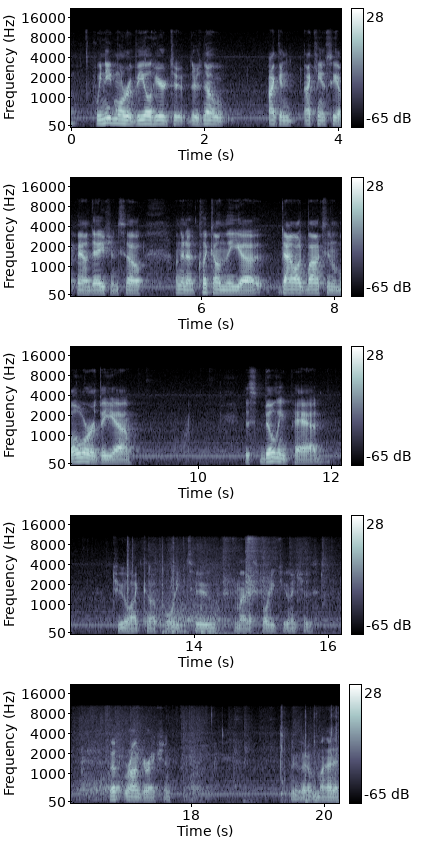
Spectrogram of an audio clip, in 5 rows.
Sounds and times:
Speech: 0:00.0 - 0:02.4, 0:03.0 - 0:09.1, 0:10.7 - 0:12.0, 0:12.8 - 0:15.9, 0:16.7 - 0:17.8, 0:19.4 - 0:20.2.

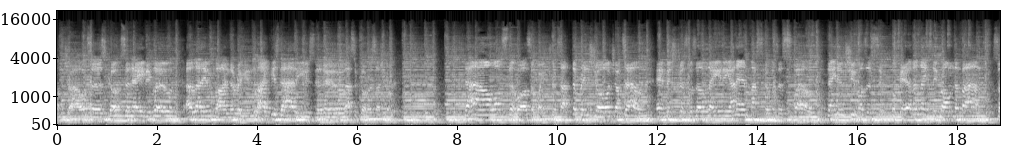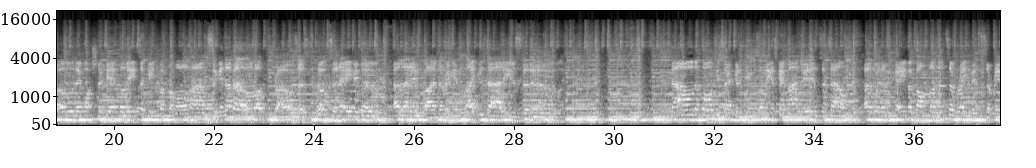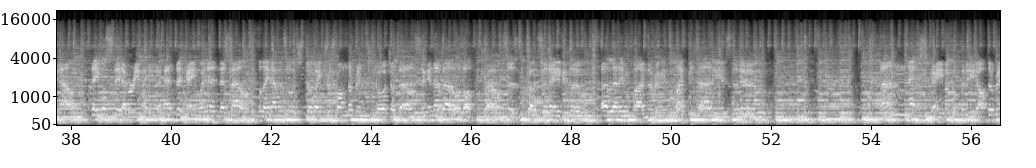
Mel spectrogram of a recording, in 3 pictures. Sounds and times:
Music: 0:00.0 - 0:56.5.

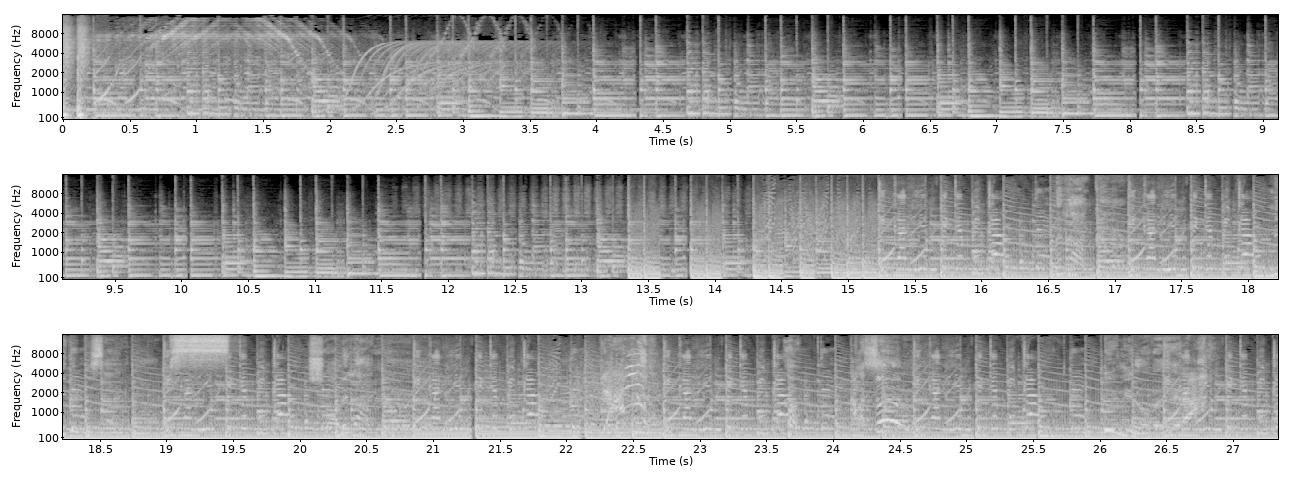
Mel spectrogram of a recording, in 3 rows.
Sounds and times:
Music: 0:00.0 - 0:27.3.

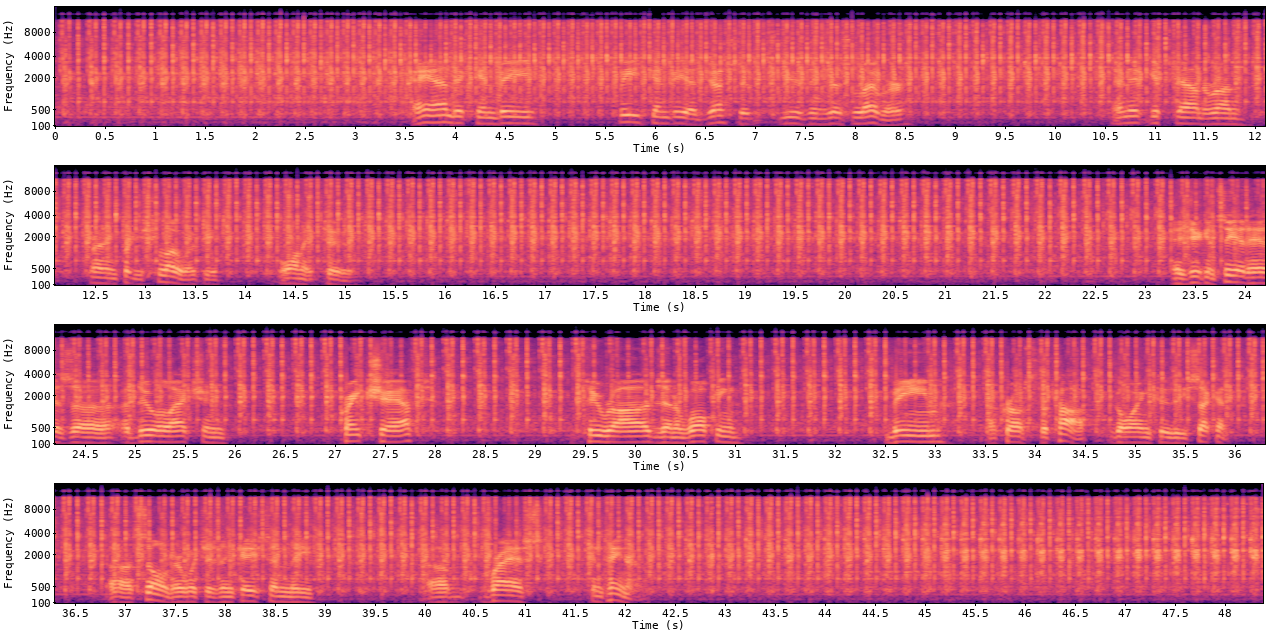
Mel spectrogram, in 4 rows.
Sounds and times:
Engine: 0:00.0 - 0:48.3
Speech: 0:03.6 - 0:04.8, 0:05.6 - 0:08.5, 0:10.6 - 0:13.8, 0:14.4 - 0:15.1, 0:23.3 - 0:25.9, 0:27.1 - 0:28.0, 0:29.5 - 0:31.1, 0:32.5 - 0:35.9, 0:36.8 - 0:38.9, 0:40.0 - 0:42.2.

